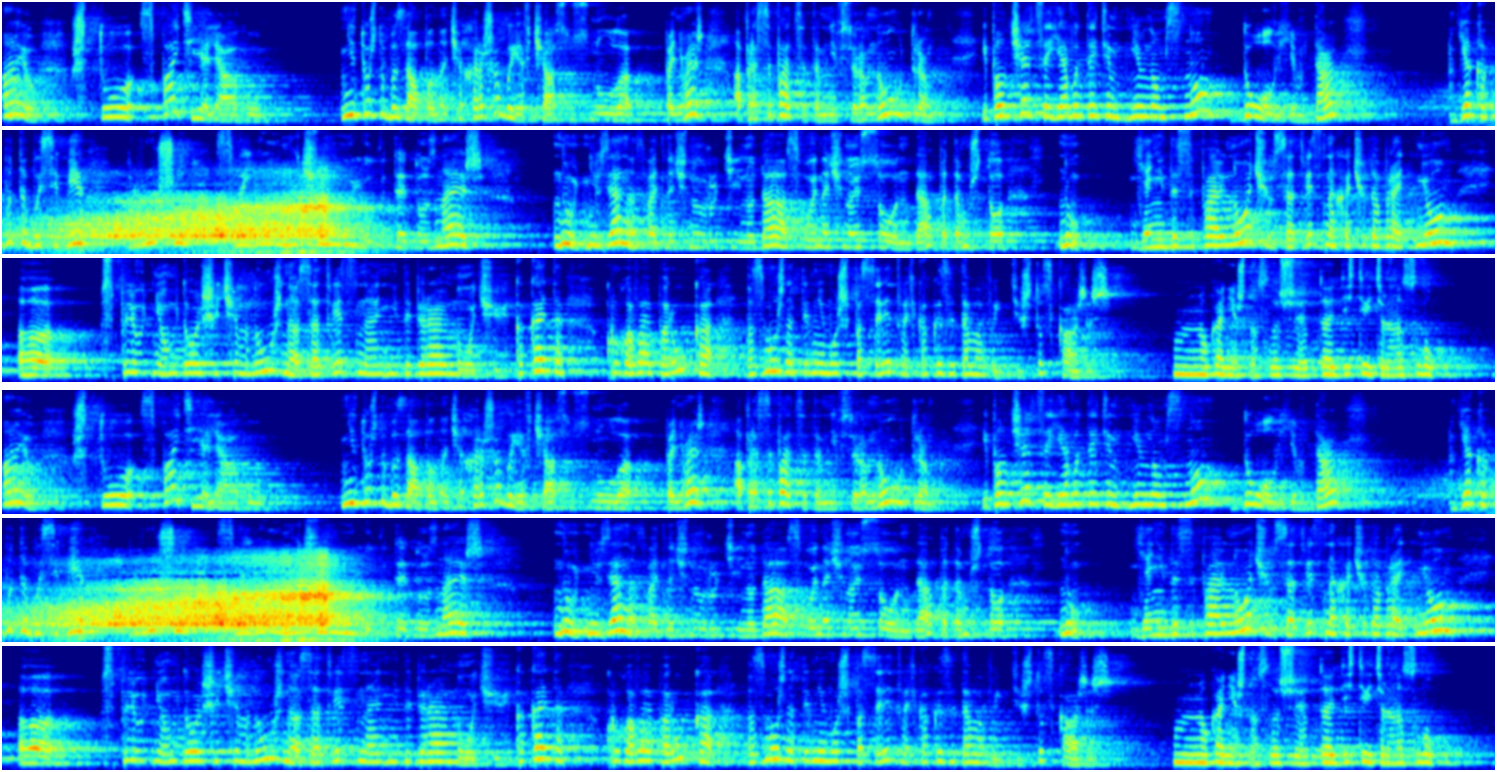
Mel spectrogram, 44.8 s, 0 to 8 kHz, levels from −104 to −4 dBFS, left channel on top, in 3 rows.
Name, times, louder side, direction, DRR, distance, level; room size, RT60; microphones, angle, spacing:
voice 1, 0.0-2.6 3.4-6.3 6.6-9.3 9.9-13.4 14.5-15.9 16.2-16.8 17.1-19.7 20.4-24.9 25.5-25.7 26.2-29.4 30.0-30.4 30.8-35.5 35.9-40.9, equal, 45° left, 4 dB, 2.3 m, -43 dB
sound 1, 14.9-18.7, right 5 dB, 70° right, 0.6 m, -30 dB
voice 2, 41.6-44.2, equal, ahead, 2 dB, 1.4 m, -41 dB
24.0 x 19.0 x 9.4 m, 1.5 s
head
